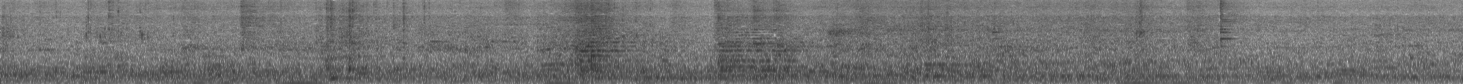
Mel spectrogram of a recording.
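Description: Busy food-stall bustle: clinks and clatter of metal utensils and dishes over a steady hiss, with indistinct voices about three to four seconds in and a sharp clink just after six seconds.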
